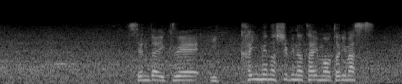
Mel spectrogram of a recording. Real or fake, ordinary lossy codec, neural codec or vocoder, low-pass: real; none; none; 7.2 kHz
